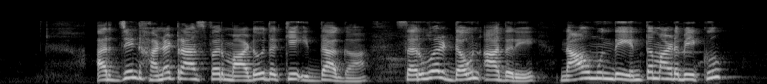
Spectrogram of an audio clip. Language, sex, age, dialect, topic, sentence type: Kannada, female, 25-30, Coastal/Dakshin, banking, question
